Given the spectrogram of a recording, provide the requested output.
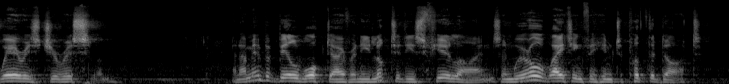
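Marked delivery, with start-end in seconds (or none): none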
